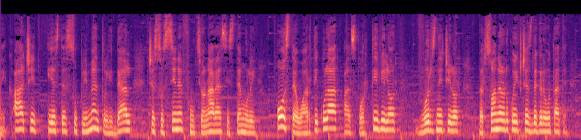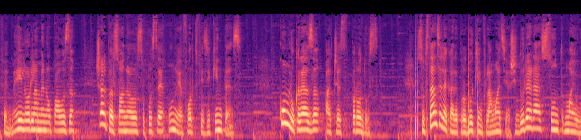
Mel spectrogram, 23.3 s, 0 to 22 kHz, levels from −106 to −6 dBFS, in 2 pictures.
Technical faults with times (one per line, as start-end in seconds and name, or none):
19.83-21.18 train of clicks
